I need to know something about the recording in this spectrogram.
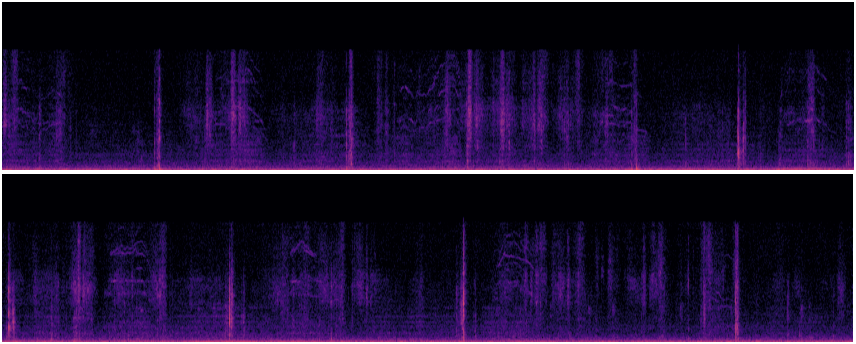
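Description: Trading cards flick and slide against each other as they are shuffled by hand.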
